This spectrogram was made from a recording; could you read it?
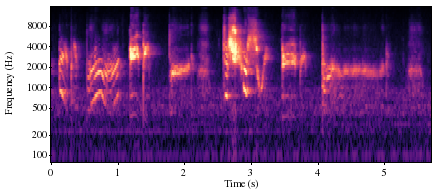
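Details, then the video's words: Pet male parakeet chattering indoors: harsh squawky warbles and sliding nasal notes in irregular bursts, some drawn-out, about forty a minute. "Chatting and Trilling"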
